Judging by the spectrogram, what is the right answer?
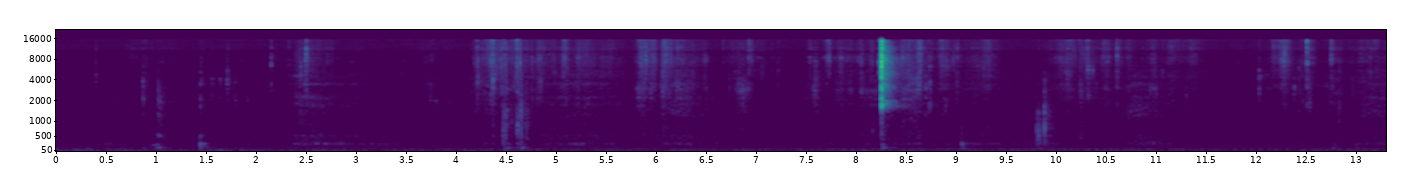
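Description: Small clicks and scrapes of a Mercedes-Benz key fob's plastic housing being handled and worked apart by hand, with one loud sharp click about eight seconds in.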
